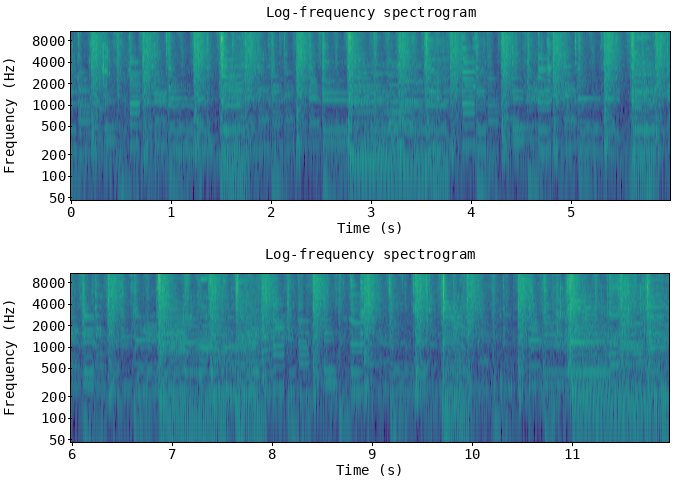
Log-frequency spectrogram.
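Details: Steady guitar-led country music with plucked strings and a regular beat throughout; no animal sound is heard.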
